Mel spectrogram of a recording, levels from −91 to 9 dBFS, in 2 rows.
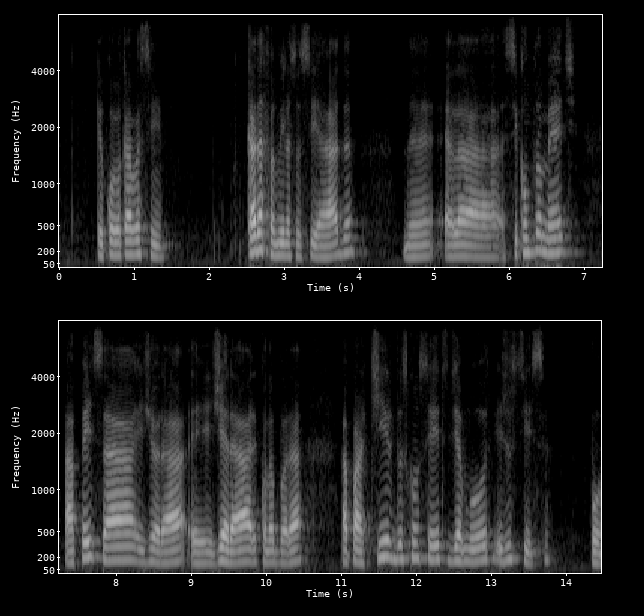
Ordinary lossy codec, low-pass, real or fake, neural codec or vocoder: Opus, 16 kbps; 7.2 kHz; real; none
